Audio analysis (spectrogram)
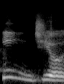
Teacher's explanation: proparoxítona que é quando a antepenúltima sílaba é a mais forte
